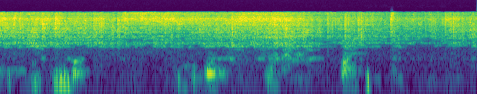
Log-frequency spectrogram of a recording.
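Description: Butter sizzling steadily on a hot tava as a pav bun toasts in it with bhaji, while a steel ladle scrapes and taps on the bread and pan now and then.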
